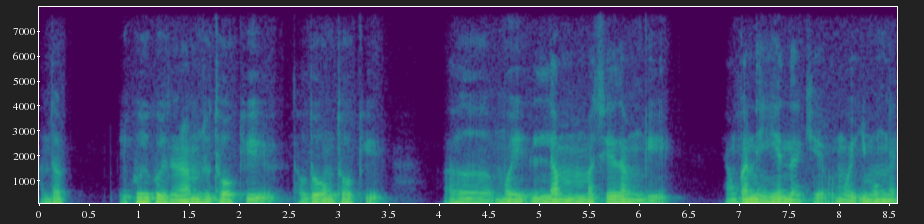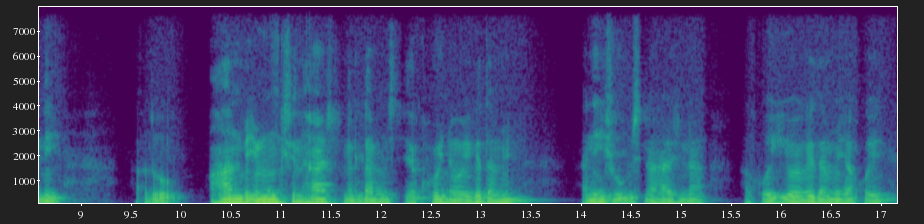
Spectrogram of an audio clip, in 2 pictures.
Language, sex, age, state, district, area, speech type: Manipuri, male, 18-30, Manipur, Bishnupur, rural, spontaneous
